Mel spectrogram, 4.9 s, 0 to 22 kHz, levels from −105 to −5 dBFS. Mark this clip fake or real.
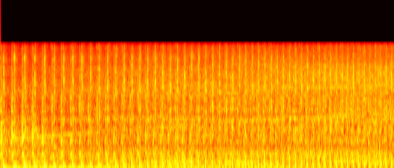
real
